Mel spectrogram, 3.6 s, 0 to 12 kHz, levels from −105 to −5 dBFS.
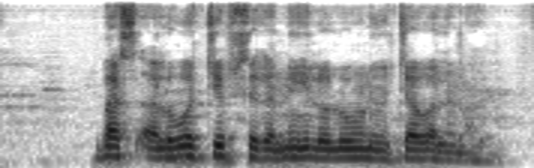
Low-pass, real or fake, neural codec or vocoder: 10.8 kHz; fake; vocoder, 44.1 kHz, 128 mel bands, Pupu-Vocoder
